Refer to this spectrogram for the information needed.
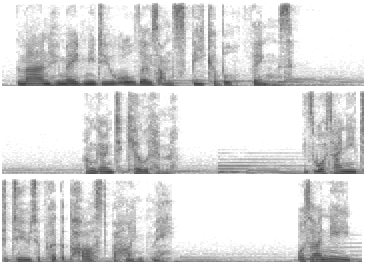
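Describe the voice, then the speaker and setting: An actress playing a grave, determined young woman in a video game, speaking in an earnest, measured way. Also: sits low, warm tone. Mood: solemn resolve. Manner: earnest, measured, solemn delivery. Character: grave, determined young woman, former captive seeking closure. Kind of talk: dramatic video game voice acting.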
